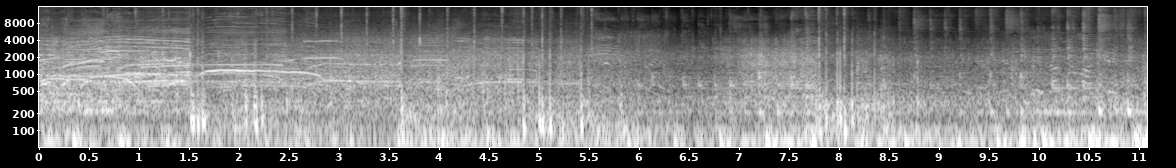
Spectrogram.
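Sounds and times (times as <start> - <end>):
fireworks bangs and crackles: 0.0 - 11.0.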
